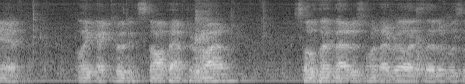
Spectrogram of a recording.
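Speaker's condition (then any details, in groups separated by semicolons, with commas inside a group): Brain injury; heroin overdose, impaired hand use; breath runs short during sentences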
